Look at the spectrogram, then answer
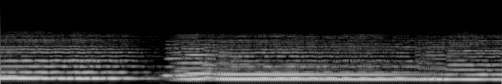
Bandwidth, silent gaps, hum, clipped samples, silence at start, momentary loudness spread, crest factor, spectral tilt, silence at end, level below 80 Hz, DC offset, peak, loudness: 4.5 kHz; none; none; under 0.1%; 0 s; 8 LU; 12 dB; -10.5 dB/octave; 0 s; -76 dBFS; under 0.1%; -8 dBFS; -19 LUFS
